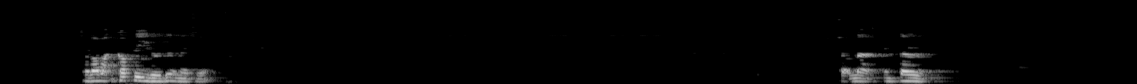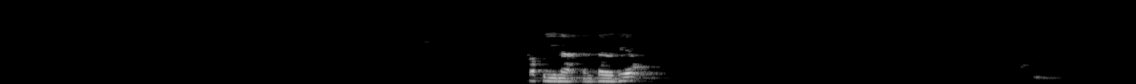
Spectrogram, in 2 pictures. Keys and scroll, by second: 2.2-2.9 typing, 7.4-8.4 typing, 15.6 space, 16.8 space.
